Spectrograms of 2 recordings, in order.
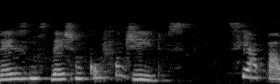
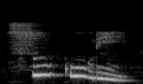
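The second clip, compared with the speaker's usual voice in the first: "Sucuri" slow and higher, syllables stretched; syllable-by-syllable demonstration; 5 semitones higher, much slower than usual. Shown as a demonstration. Teacher giving pupils the example "Sucuri" to find the tonic syllable, slowly sounded out. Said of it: "Qual é a sílaba tônica?".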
